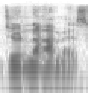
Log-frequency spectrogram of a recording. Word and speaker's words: Dynames: the pronunciation the HG dynames or Dynam I say dynames I could be wrong but I say dynames and the yeah I say dynames too okay the Japanese call it dunamis for some reason dunamis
